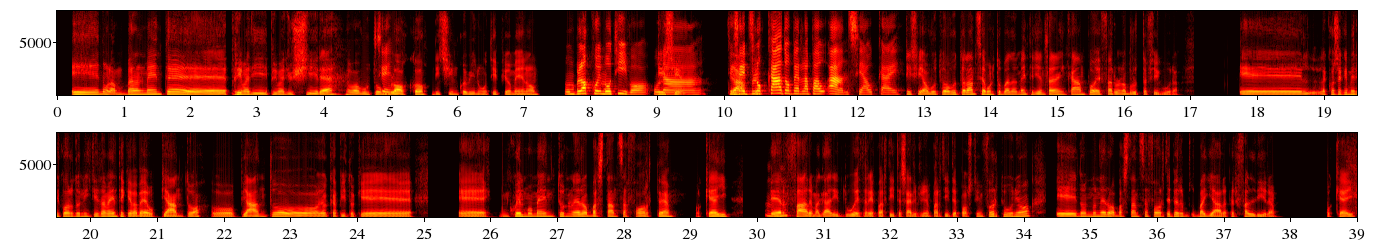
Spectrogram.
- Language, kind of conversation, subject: Italian, podcast, Come affronti la paura di sbagliare una scelta?
- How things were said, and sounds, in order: none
